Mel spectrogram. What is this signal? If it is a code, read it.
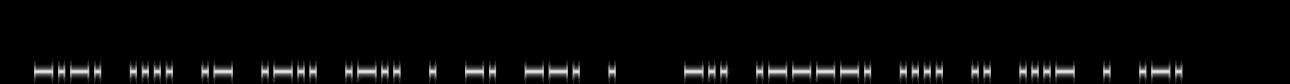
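Morse code, heard as a keyed tone, about 20 wpm, spaced as for 16 wpm, 600 Hz. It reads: CHALLENGE D'HIVER
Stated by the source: Morse code bulletin of a French amateur CW union, sent as text and in CW.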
